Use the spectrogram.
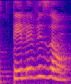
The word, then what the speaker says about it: televisão: t com e i não é sempre que fica ti por exemplo televisão não muda Então tome cuidado porque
